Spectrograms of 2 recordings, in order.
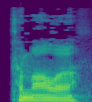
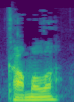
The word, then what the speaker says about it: Kamala: because i'm the the way the vice president pronounces her name spelled the same way kamala always throws me and i have to think no no it's not kamala it's kamala okay but the way she's uh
